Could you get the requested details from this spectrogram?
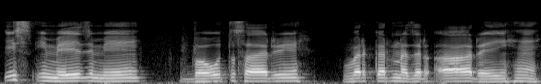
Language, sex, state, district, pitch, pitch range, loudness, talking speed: Hindi, male, Punjab, Fazilka, 150 Hz, 140-155 Hz, -13 LUFS, 110 wpm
